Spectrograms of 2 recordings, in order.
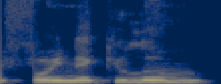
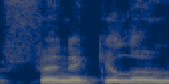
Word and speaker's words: Foeniculum: Here I'm kind of swallowing the sounds that make that up. So you could go maybe a little more exotic and say Foeniculum, but I think it's usually just sort of a kind of becomes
